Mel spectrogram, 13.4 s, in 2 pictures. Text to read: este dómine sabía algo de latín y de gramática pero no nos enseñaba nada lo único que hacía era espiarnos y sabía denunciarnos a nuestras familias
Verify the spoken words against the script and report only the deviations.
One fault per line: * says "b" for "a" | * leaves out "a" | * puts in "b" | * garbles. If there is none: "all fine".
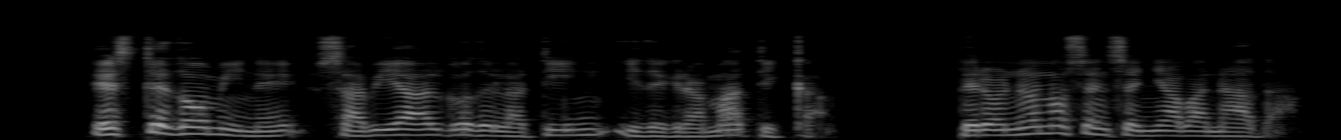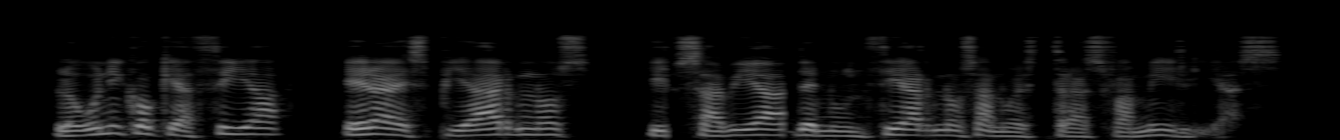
all fine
